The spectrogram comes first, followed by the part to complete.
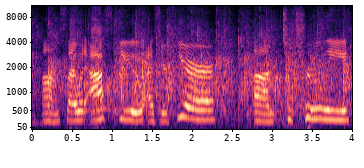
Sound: applause

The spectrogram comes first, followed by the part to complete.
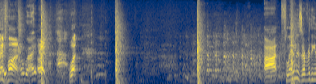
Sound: periodic whacking

